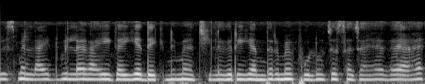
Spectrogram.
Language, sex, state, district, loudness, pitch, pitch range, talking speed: Hindi, female, Bihar, Katihar, -14 LUFS, 230 Hz, 225-240 Hz, 325 wpm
